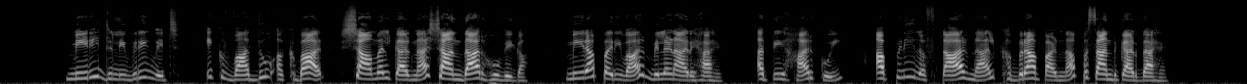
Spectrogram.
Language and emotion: Punjabi, happy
